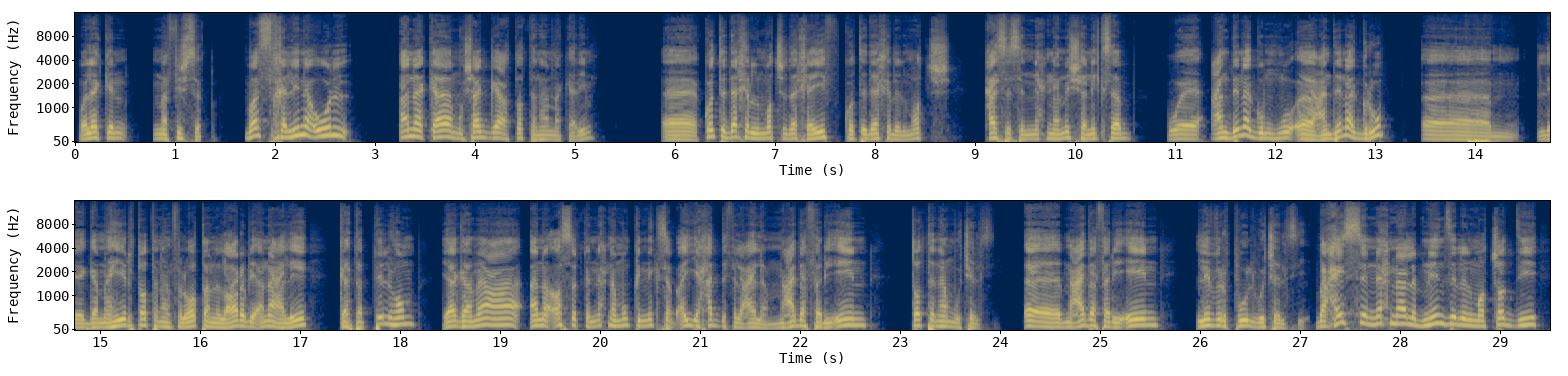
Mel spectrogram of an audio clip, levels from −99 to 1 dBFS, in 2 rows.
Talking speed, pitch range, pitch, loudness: 130 wpm, 120-170 Hz, 140 Hz, -21 LUFS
